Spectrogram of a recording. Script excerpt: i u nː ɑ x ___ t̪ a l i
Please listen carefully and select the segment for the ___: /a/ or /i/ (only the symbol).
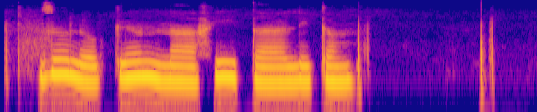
i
